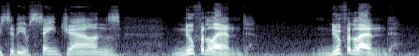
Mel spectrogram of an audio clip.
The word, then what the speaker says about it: Newfoundland: Newfoundland. Pronounce it properly, please.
